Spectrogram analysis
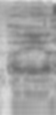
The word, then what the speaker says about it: paella: It was quite important with a paella. Yeah. Did I say it right? Say it again. Perfect. Paella, like Spaniard.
